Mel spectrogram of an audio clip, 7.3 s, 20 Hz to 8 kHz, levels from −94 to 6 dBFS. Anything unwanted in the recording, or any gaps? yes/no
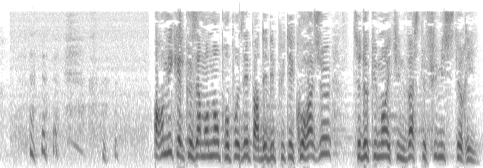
yes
